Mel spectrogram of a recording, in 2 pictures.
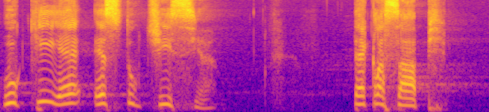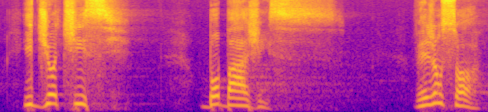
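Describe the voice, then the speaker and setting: A man's voice: high voice, lively intonation, very slow, pauses often. A man from São Paulo state preaching a sermon as a pastor, earnest and emphatic, mixing scripture with a light-hearted personal story. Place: church sanctuary. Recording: long reverb of a large church hall.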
